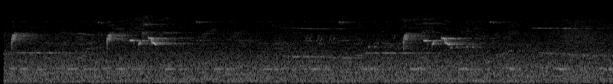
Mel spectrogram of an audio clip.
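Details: Red-whiskered bulbul giving short, bright whistled phrases that rise and fall, two bursts about three seconds apart over a steady hiss of background noise.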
